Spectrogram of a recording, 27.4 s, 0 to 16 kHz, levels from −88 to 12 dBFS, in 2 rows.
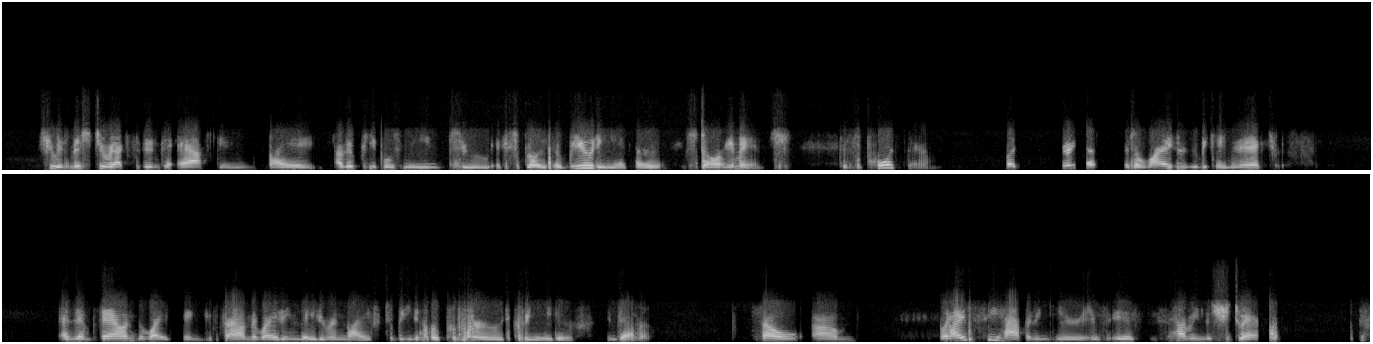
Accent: American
